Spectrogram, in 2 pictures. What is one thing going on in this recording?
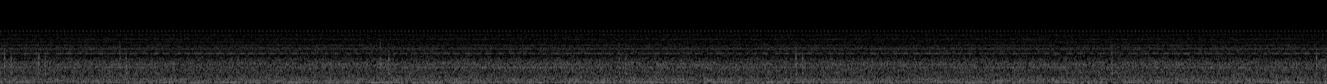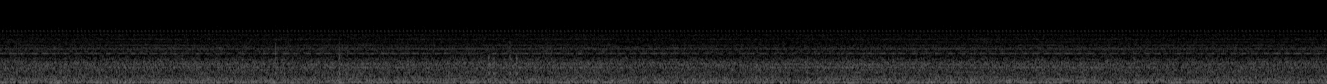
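Jet engines hum steadily from nearby.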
